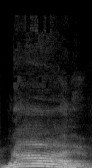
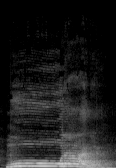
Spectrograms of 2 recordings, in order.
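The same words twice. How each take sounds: First: "muralha" with the middle RA stretched long; stress on RA. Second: "muralha" called out with the first syllable MU held long, high and loud; wrong stress on MU. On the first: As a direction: call out "muralha", holding the RA. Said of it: "é muralha". ("muralha" com o RA forte e esticado) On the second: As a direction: misplace the stress, stretching the MU of "muralha". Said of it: "você não chama muralha". ("muralha" com o MU esticado e forte, errado) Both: Shown as a demonstration.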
